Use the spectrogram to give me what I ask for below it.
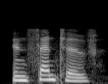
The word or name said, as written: incentive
